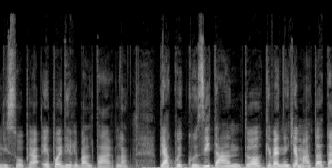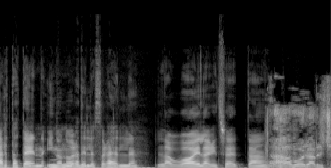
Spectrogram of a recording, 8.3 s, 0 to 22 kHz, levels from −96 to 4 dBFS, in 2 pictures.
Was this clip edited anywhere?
no; 0 cuts

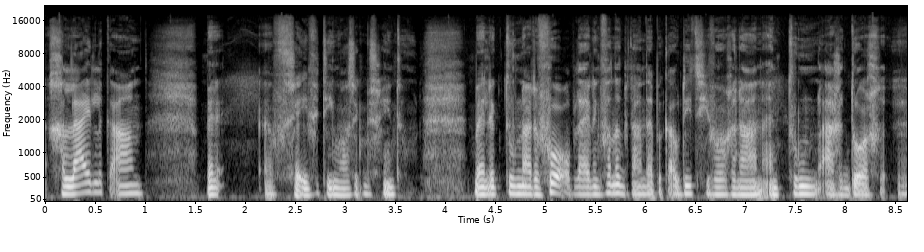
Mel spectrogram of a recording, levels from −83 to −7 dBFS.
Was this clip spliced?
yes; 1 cut; at 5.8 s

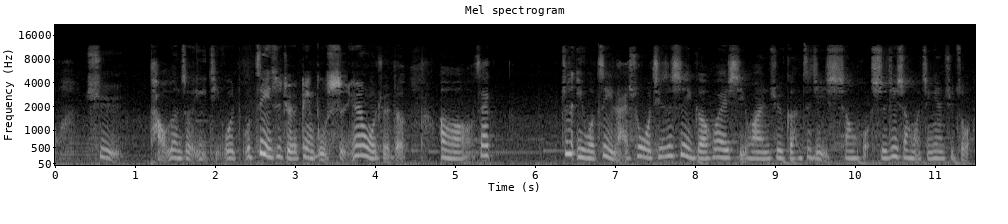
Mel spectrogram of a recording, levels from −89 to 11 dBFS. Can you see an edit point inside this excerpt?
no; 0 cuts

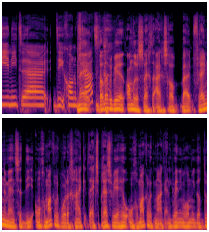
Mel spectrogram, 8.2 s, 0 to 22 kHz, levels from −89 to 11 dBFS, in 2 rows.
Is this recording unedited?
no; 1 cut; at 1.0 s

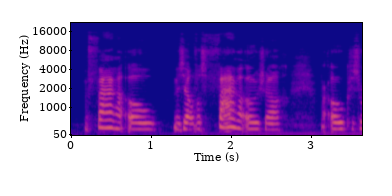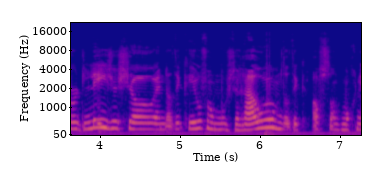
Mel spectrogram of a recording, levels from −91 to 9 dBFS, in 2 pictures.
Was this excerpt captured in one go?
yes; 0 cuts

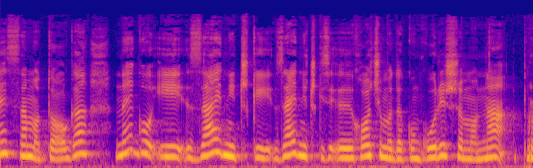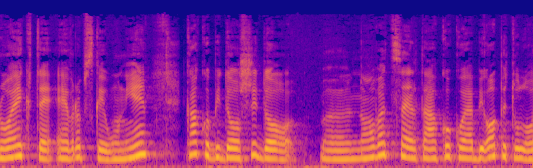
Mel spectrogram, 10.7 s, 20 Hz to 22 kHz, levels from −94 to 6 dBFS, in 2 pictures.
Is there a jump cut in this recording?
no; 0 cuts

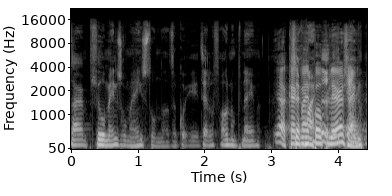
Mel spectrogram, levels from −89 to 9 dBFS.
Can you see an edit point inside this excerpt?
no; 0 cuts

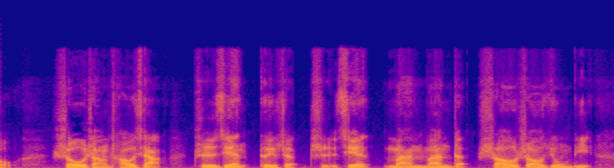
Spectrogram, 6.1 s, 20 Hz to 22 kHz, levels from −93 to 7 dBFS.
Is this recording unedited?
yes; 0 cuts

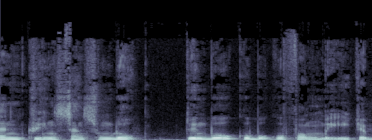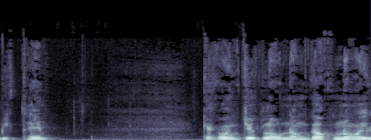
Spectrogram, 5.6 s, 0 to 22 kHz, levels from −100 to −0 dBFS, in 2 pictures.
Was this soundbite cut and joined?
no; 0 cuts

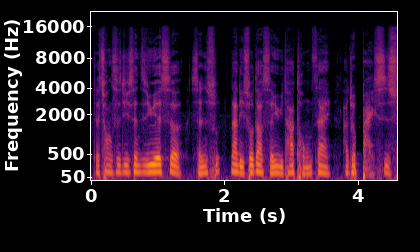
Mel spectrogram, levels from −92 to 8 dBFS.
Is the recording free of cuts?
no; 1 cut; at 1.4 s

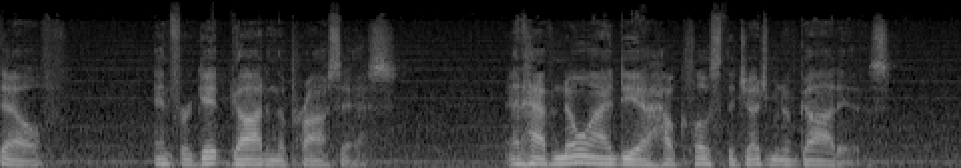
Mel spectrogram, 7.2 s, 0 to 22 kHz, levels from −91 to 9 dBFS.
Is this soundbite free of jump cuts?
yes; 0 cuts

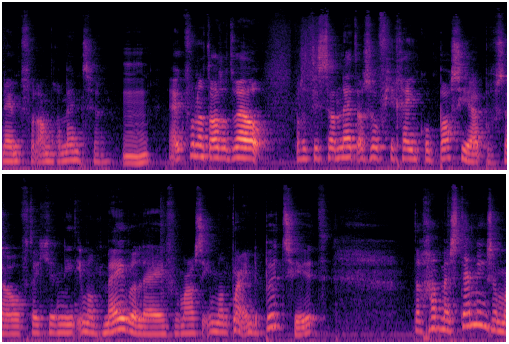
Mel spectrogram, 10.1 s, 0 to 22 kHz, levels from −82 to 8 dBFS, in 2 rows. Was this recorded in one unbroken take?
no; 5 cuts; at 1.1 s, 1.6 s, 2.9 s, 5.8 s, 7.4 s

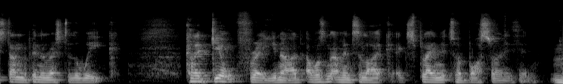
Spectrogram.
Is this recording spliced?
yes; 1 cut; at 1.8 s

